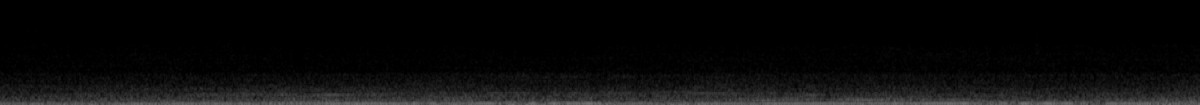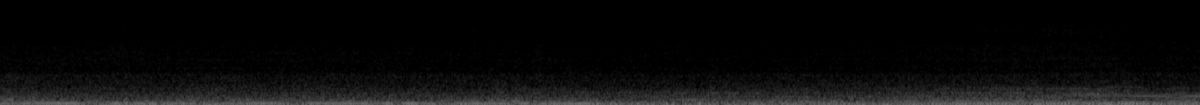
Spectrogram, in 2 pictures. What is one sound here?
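Motorbike engines buzz nearby in traffic.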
